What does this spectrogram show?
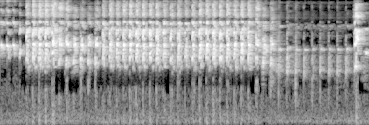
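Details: Lovebird giving a long ngekek-style chatter: a rapid, high, buzzy stream of pulses at roughly four per second, steady for most of the clip, with a short sharp burst near the end.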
